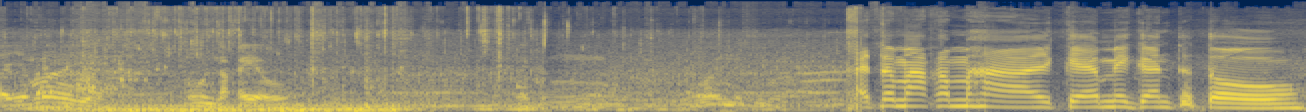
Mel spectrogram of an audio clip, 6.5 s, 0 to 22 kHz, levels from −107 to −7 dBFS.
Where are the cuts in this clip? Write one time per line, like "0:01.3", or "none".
0:04.2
